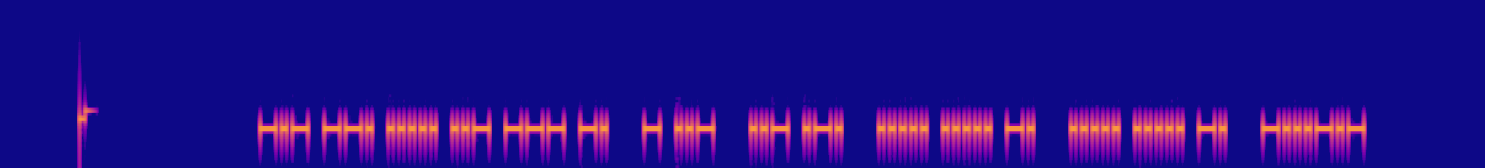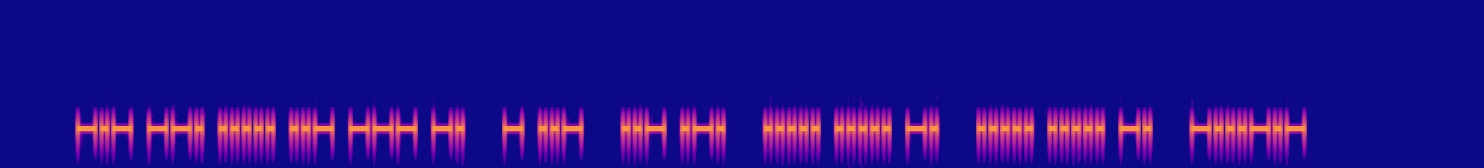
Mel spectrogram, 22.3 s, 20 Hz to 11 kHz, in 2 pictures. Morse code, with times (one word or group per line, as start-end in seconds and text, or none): 2.0-4.6 KG5UON
4.8-5.4 TU
5.6-6.3 UR
6.6-7.8 55N
8.0-9.2 55N
9.5-10.2 <BK>
11.7-14.6 KG5UON
14.9-15.5 TU
15.8-16.6 UR
16.9-18.2 55N
18.5-19.8 55N
20.1-20.9 <BK>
